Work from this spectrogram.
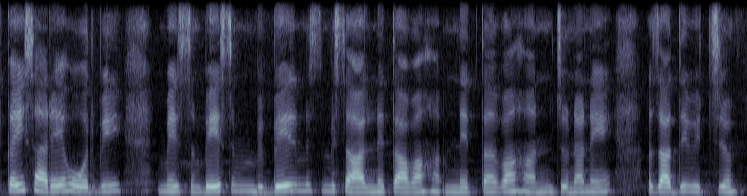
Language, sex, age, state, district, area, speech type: Punjabi, female, 18-30, Punjab, Pathankot, rural, spontaneous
